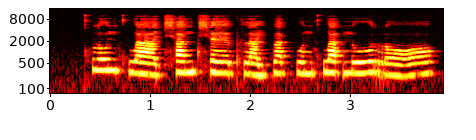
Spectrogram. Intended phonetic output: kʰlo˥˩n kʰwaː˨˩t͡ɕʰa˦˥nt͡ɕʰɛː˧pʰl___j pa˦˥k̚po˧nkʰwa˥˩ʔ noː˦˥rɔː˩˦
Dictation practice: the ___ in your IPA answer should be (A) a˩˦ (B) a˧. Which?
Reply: A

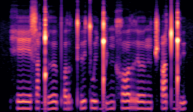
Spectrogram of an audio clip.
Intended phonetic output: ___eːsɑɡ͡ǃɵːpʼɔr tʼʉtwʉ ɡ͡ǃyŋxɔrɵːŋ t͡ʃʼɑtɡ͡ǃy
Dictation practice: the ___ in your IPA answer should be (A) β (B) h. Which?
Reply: B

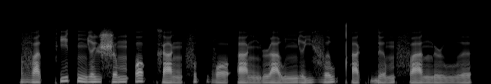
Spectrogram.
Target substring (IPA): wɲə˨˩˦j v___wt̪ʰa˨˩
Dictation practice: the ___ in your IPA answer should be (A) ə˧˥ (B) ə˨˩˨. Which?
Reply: A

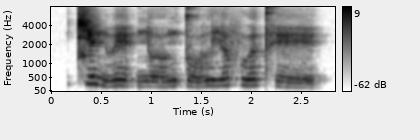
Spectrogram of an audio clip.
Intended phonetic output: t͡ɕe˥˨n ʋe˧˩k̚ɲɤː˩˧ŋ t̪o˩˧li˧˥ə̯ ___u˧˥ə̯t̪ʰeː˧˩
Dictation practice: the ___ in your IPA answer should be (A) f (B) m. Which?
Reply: A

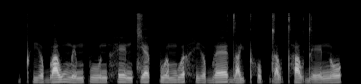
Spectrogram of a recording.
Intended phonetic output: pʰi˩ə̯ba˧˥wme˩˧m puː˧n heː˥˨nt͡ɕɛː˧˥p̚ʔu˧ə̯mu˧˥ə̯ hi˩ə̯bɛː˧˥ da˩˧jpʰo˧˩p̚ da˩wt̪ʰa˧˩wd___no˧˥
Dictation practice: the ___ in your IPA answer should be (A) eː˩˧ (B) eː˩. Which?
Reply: A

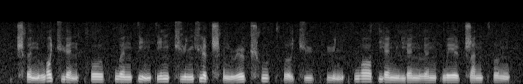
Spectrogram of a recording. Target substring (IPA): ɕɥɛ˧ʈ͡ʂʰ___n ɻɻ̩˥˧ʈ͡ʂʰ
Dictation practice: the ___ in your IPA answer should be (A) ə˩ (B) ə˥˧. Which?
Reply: A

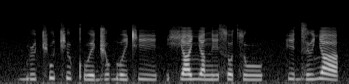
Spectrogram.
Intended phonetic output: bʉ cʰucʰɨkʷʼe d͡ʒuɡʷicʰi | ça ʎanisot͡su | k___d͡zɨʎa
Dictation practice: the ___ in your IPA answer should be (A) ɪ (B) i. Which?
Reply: B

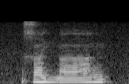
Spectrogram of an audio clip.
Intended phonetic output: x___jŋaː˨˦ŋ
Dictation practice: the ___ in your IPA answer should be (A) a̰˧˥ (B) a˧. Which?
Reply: B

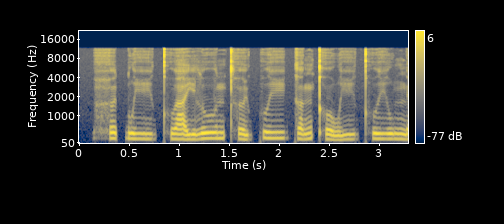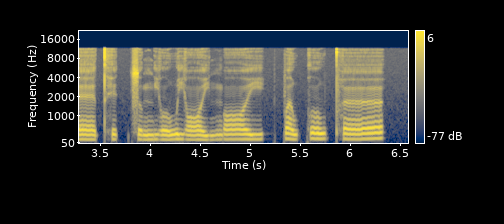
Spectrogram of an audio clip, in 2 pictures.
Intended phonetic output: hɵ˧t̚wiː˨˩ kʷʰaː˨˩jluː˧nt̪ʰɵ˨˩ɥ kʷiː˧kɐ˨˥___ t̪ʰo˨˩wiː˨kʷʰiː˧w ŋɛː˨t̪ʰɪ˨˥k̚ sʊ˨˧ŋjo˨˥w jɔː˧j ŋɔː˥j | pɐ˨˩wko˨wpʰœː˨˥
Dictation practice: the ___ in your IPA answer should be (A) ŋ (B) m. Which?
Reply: A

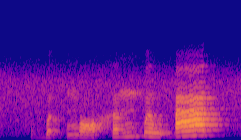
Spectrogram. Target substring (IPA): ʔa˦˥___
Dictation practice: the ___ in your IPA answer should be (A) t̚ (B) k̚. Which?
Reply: A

